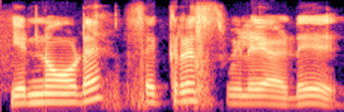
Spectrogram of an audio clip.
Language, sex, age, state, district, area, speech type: Tamil, female, 60+, Tamil Nadu, Tiruvarur, rural, read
